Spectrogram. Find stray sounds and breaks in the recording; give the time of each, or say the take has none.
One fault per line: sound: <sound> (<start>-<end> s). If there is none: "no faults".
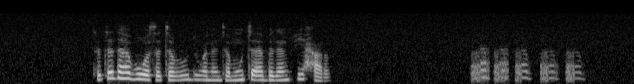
sound: laugh (4.7-5.9 s)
